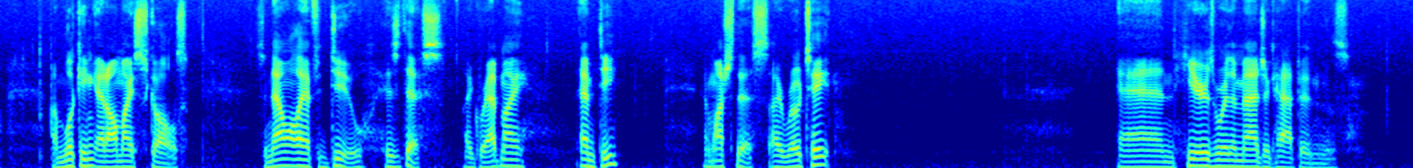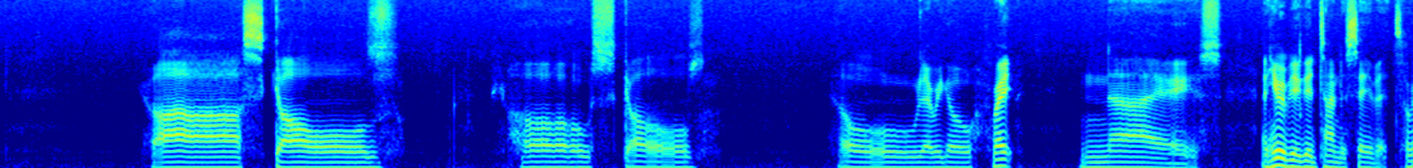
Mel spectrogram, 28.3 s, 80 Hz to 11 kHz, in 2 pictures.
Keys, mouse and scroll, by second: 4.5 click, 8.9-28.2 drag.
